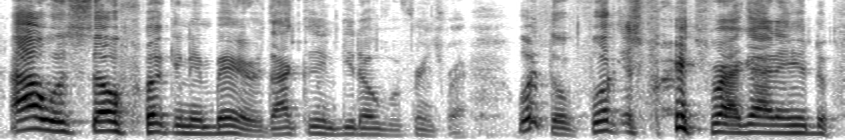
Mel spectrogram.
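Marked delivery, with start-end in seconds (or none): 0.1-1.7 full-voiced confession, leaning on the swear; openly exasperated admission; emphatic embarrassment. Same confession, repeated louder.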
